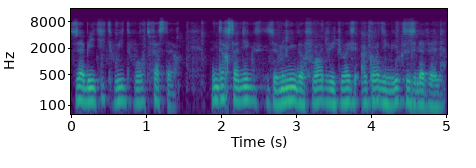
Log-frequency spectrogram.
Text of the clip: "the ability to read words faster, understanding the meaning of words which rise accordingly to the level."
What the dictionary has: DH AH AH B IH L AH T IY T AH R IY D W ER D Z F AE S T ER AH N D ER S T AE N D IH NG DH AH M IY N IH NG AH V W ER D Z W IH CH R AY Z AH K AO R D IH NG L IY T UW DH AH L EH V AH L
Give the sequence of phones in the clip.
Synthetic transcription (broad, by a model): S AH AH B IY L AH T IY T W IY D W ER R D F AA S T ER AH N D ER S T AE N D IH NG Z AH M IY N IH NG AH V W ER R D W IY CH W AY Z AH K AO R D IH NG L IY T UW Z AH L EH V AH L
